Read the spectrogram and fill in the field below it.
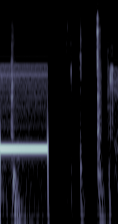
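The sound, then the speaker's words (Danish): A single steady telephone ringing tone sounds loud and clear through the line for under a second as someone phones a competition winner, then cuts off, followed by a few brief clicks and rustles as the call connects. “Prøv lige at ringe til ham. ringer lige til ham.”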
